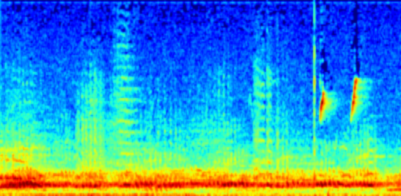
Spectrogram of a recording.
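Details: Sandhill cranes gathered by the thousands at Hiwassee Wildlife Refuge in Birchwood, Tennessee, where they migrate each year: steady, unbroken massed trilling calls from the flock, with brief higher chirps near the end.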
